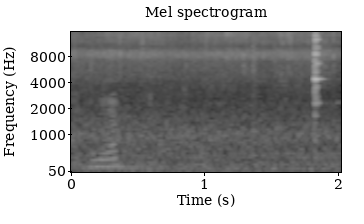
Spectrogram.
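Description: Meat sizzling on an electric tabletop grill, a steady hiss throughout. A short voiced 'mm' comes just after the start, and a single sharp click sounds near the end.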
